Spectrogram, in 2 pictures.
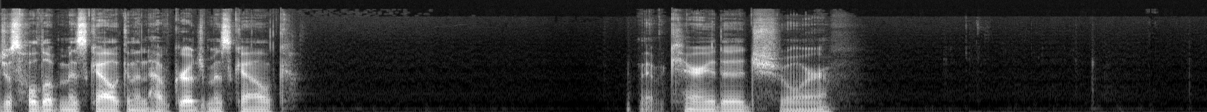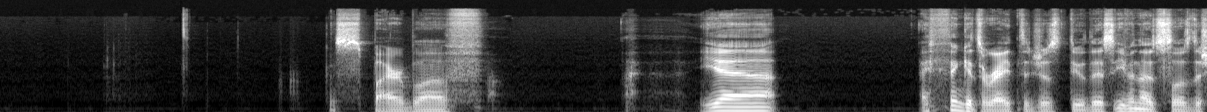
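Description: A young man speaks casually into a close microphone, in short bursts with pauses.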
